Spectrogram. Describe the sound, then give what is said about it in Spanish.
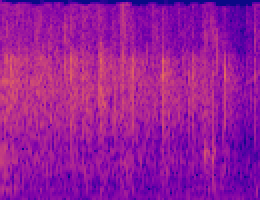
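An audience gives a strong round of applause to God, with dense, steady clapping from many hands forming a continuous rustling wash, moderately loud throughout with scattered sharper claps standing out. “Démosle un fuerte aplauso a Dios si así quiere.”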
